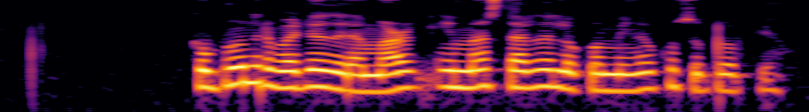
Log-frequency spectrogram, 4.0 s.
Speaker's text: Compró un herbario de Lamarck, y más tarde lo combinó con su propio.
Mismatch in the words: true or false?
false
